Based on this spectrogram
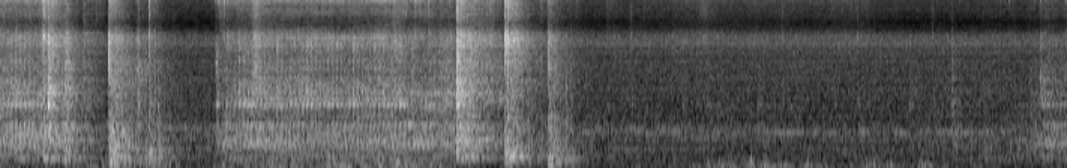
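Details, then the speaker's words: Vevor motorized wire stripper feeding small wire: small motor whirs with short mechanical bursts and a satisfying thud as wire passes; runs normally, though chatter would mean the setting is too tight and needs adjusting. "I love that satisfying thud small on through here"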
